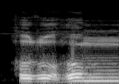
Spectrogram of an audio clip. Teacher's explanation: میم ساکن کے بعد واو آیا ہے، یہاں پر اظہار ہوگا، اس اظہار کو اظہار شفوی کہتے ہیں، میم کو ظاہر کر کے پڑھنا ہے۔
